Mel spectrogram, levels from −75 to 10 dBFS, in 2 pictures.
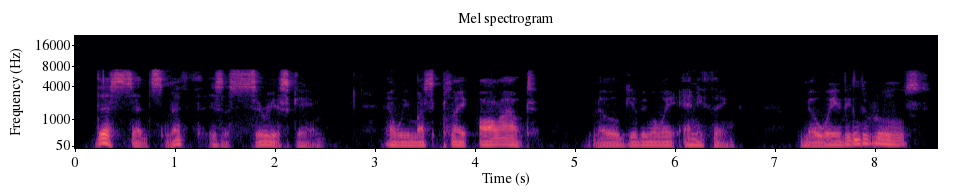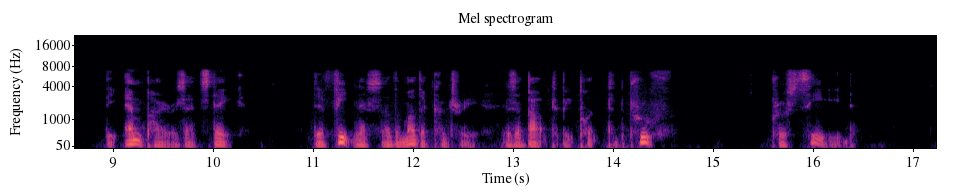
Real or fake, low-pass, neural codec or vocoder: real; 7.2 kHz; none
